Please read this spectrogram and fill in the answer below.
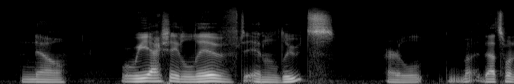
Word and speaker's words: Lutz: where most people know we actually lived in Lutz or that's what it's called there it's spelled like LUT Z Lutz but it's pronounced Lutz which is like 20 minutes north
